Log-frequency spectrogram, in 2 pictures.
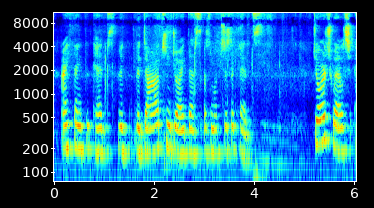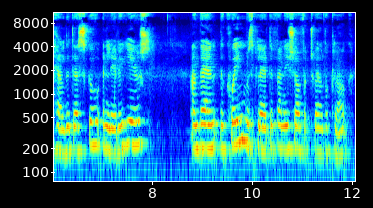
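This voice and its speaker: Speaking fairly slowly with fairly even intonation, a woman with a Belfast accent is heard over audible room echo. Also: medium pitch for a woman. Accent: Belfast Northern Irish. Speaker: local resident sharing memories.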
